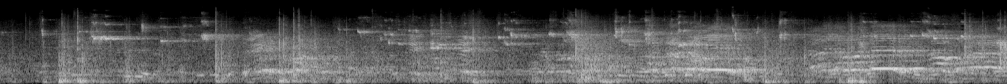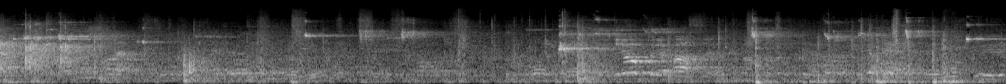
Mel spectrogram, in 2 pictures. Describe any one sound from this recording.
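Sticks clack against a ball and each other in a large echoing hall.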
